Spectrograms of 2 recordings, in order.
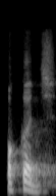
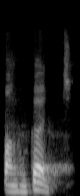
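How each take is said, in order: First: There is no nasal sound before the k. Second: A nasal n sound comes before the k. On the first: The speaker calls it wrong. "नहीं" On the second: The speaker calls it right. "बिंदु का बहुत महत्व है यहाँ"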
